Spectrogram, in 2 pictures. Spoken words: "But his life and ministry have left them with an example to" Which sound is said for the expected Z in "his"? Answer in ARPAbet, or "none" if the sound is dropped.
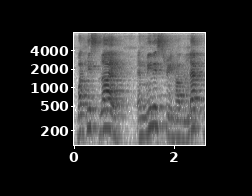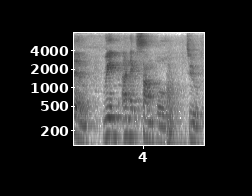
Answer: S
